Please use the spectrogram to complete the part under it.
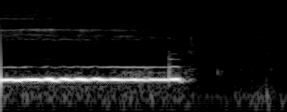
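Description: A young woman sings a note close by.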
